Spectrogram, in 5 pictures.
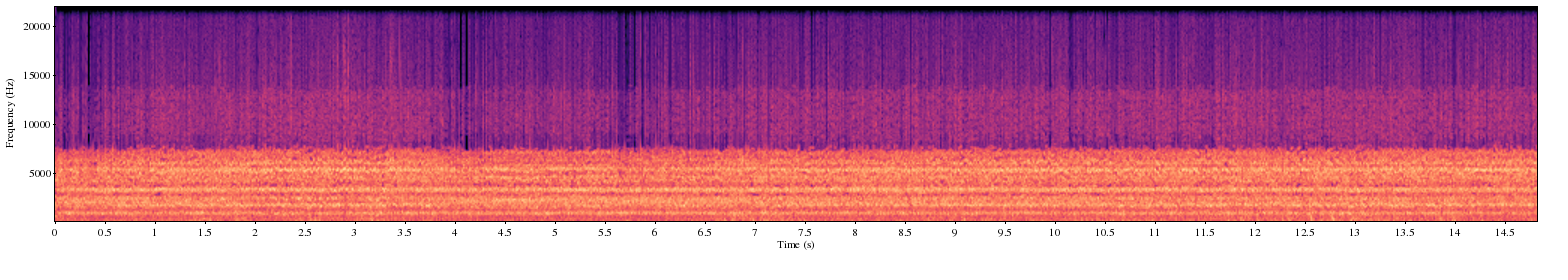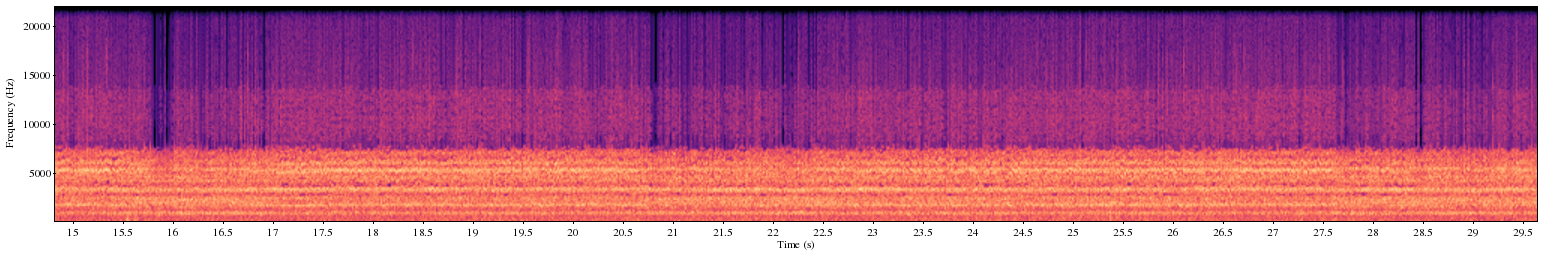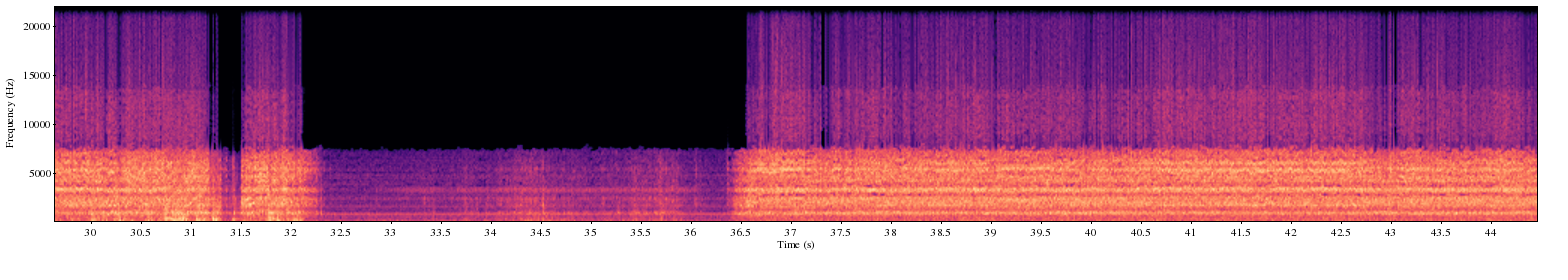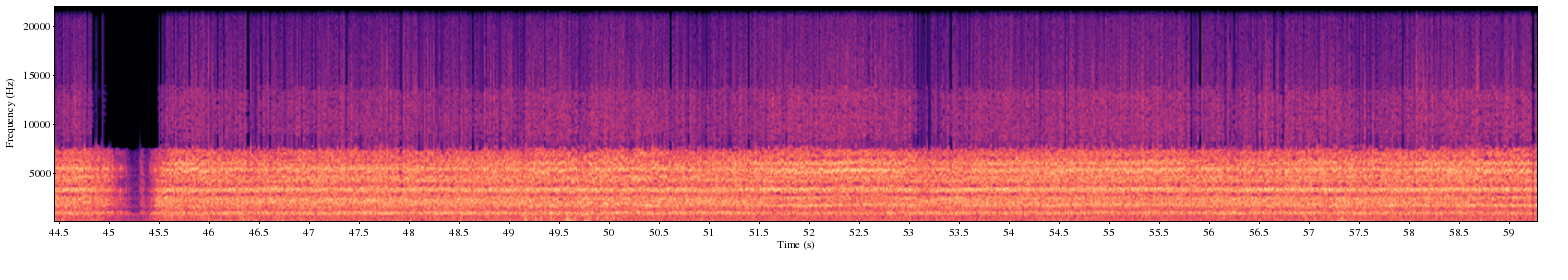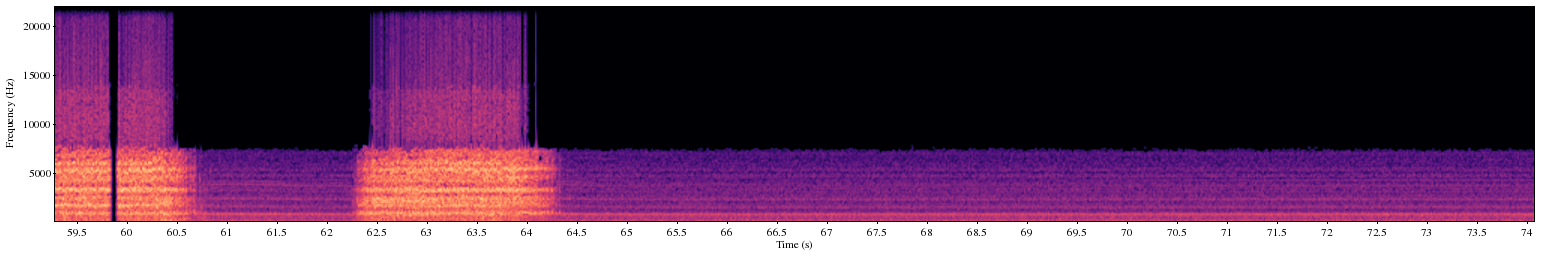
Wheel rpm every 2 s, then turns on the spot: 230, 220, 220, 230, 230, 230, 240, 230, 230, 230, 230, 230, 230, 230, 230, 190, 30, 20, 130, 220, 230, 230, 150, 200, 220, 230, 220, 230, 220, 220, 80, 140, 20, 0, 0, 0, 0.
34-36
